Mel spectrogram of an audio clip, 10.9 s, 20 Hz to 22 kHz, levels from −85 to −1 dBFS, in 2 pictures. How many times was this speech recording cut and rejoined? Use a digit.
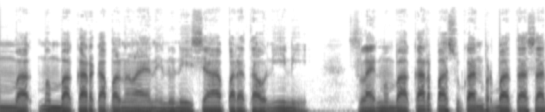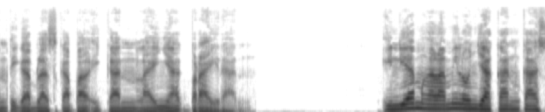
2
